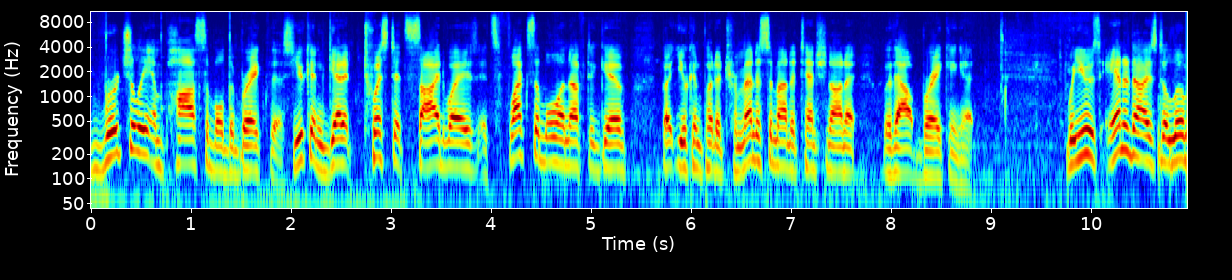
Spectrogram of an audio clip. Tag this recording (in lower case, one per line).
speech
